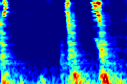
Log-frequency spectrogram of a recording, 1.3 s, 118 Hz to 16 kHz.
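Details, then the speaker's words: 4WD vehicle on jack stands with four-wheel drive not engaging, prop shaft turned by hand; suspected CV joint near steady bearing at a wrong angle: three sharp clicks in about 1.5 seconds. Suspected CV joint clicking, unconfirmed as root cause. "this CV I believe it's a CV a constant velocity joint because it sounds like it's got balls there's a bearing steady bearing there and look at the angulation on that that's not right"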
